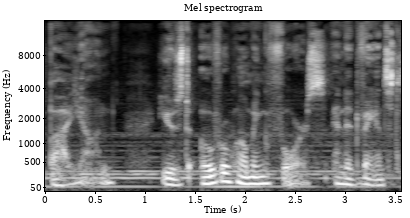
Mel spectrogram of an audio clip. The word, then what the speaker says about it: Bayan: Generals like Bayan, pronounced Bayan, used overwhelming force and advanced siege techniques to slowly erode the Song defenses.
